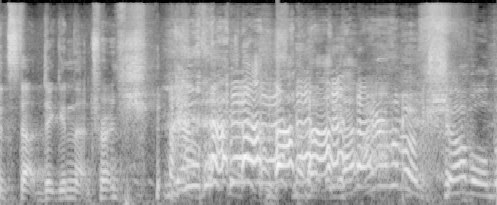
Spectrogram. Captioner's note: laughing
